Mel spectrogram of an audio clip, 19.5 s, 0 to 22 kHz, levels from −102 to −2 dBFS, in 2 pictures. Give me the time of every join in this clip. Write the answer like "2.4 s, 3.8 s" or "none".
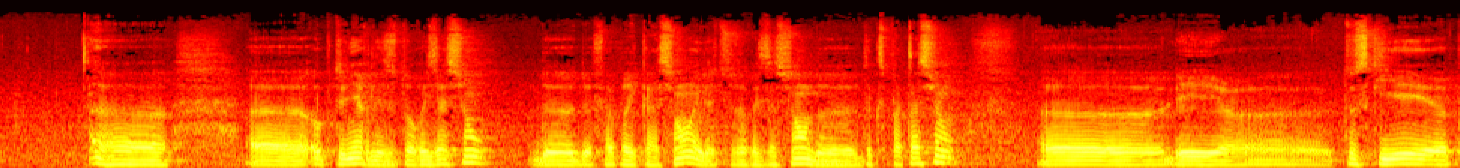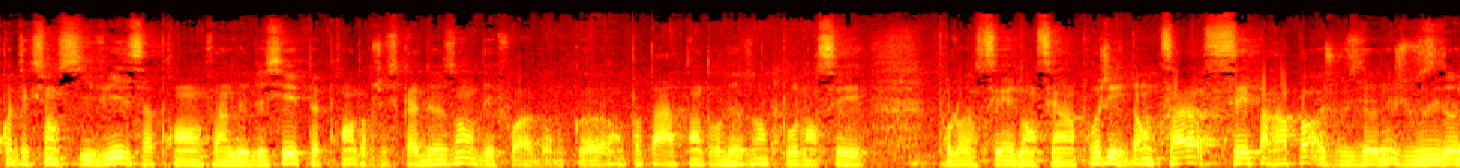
none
